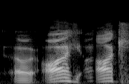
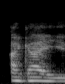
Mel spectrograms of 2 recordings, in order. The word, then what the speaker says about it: Akahi: to their show also on this page AI a AI is that pronounced right aai is my name aai okay Akai and Camila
